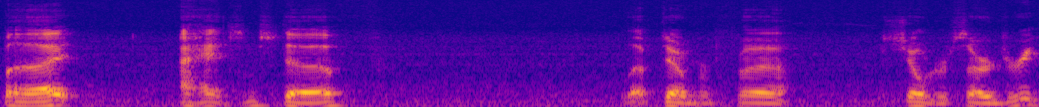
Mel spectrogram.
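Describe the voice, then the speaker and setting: A man with a Southern US accent talks at a fairly slow pace in a relaxed tone, with long, frequent pauses. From Southern US, Alabama. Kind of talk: casual reading of online stories. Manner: relaxed, hesitant.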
